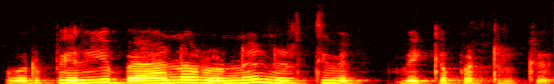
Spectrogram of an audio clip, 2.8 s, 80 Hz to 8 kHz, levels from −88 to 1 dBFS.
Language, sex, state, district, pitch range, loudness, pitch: Tamil, female, Tamil Nadu, Nilgiris, 220-235 Hz, -18 LUFS, 225 Hz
